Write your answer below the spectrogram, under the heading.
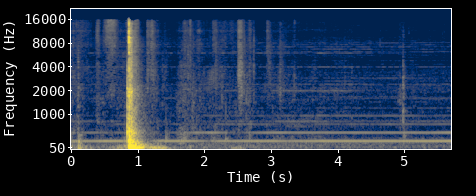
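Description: A single loud thunk about a second in, then a faint steady electrical hum from the car with the ignition switched on.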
